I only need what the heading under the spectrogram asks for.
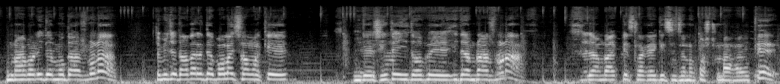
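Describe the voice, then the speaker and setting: Young father, family vlogger; rapid, soothing and reassuring, phone-recorded on a train. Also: high voice, fairly even intonation, soft background music. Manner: gentle, coaxing, reassuring. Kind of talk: casual family vlog. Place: inside a moving train.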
